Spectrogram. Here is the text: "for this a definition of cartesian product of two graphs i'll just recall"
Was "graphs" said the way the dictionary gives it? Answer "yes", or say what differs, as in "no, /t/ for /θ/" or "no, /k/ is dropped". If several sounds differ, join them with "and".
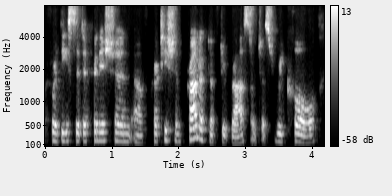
no, /f/ is dropped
